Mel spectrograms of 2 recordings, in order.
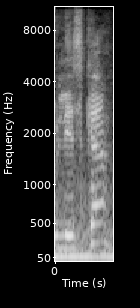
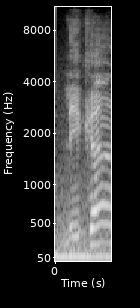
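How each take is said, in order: First: The name is said with an S sound. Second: The name is said without an S sound. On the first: "Si on prononce le S" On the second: "Si on prononce le S"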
